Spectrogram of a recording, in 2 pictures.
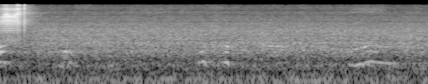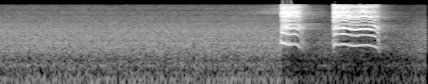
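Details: Screaming frog: after several seconds of low hiss, two short, loud, nasal screams near the end, the second longer, each with a wavering, quavering pitch.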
